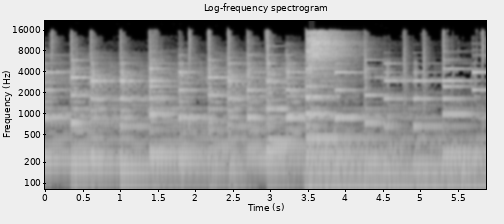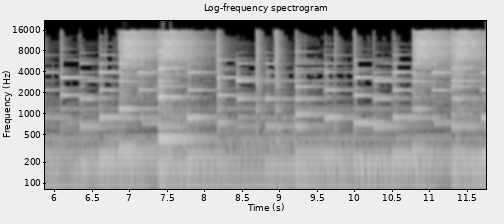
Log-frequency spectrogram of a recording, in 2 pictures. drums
3.5s 9.9s, 10.6s 11.7s

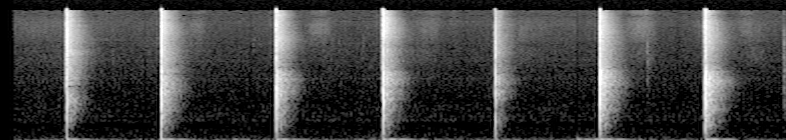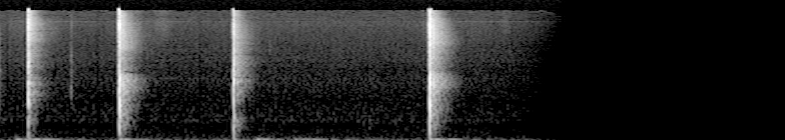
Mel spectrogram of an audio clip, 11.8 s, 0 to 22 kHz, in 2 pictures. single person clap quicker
4.5s 7.0s, 9.1s 9.4s

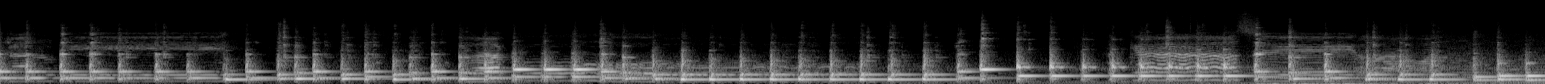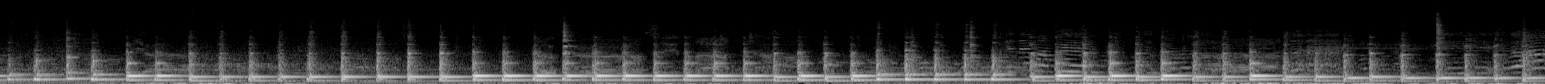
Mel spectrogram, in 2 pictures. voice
25.4s 30.9s

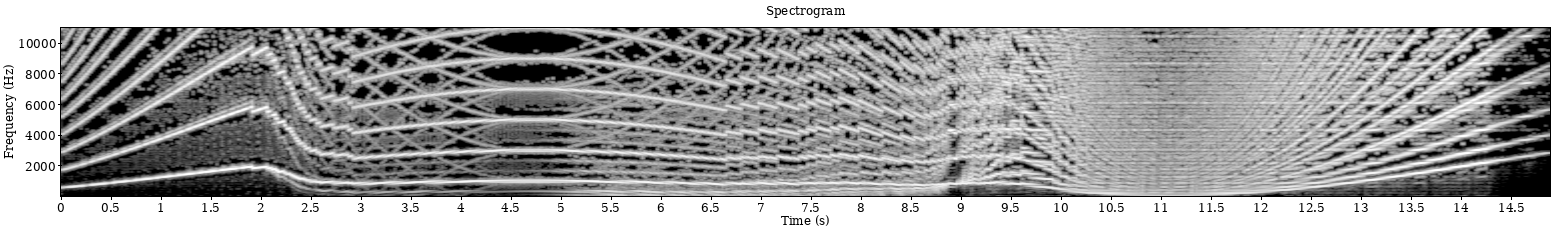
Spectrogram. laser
2.4s 12.6s

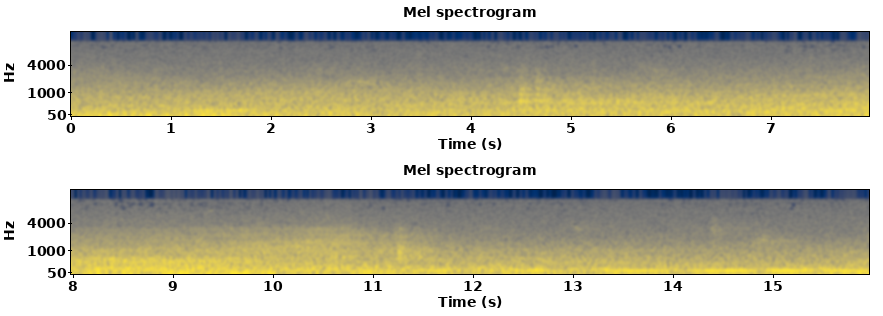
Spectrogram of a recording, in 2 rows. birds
14.2s 15.9s

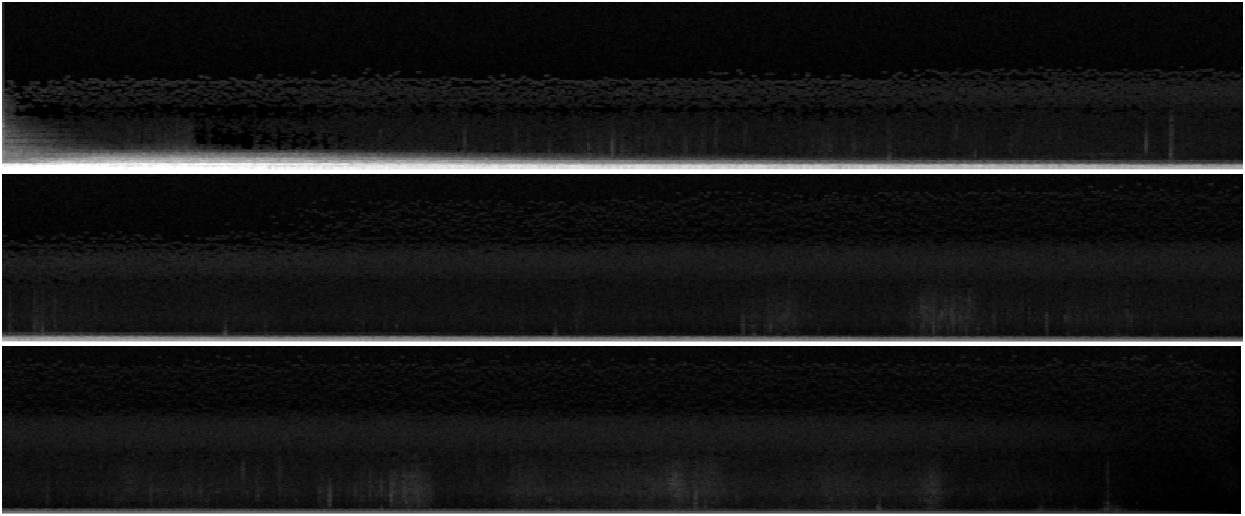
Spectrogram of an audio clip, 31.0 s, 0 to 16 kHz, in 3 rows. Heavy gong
0.0s 11.9s

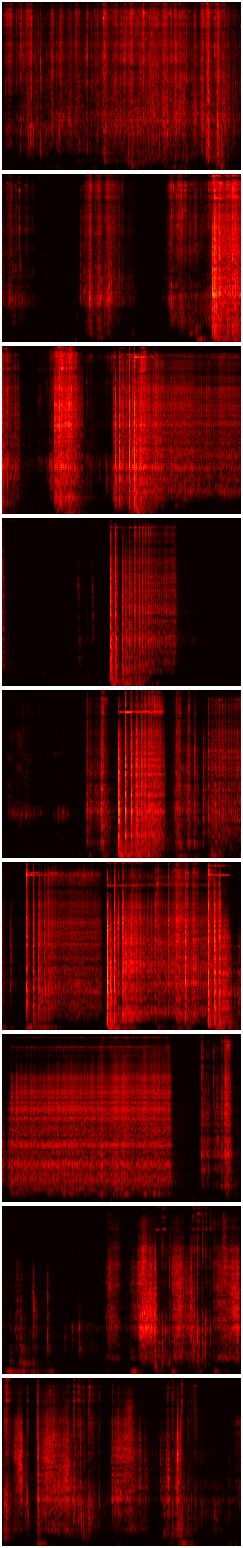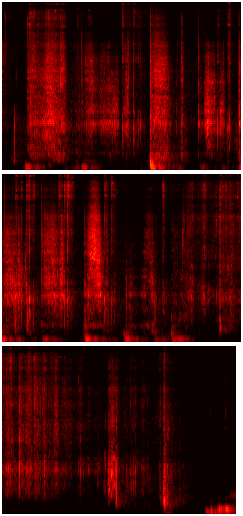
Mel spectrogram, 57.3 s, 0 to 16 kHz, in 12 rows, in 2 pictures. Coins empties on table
11.8s 14.3s, 16.6s 17.8s, 21.4s 22.4s, 24.4s 32.0s, 45.4s 50.0s, 51.2s 54.2s

